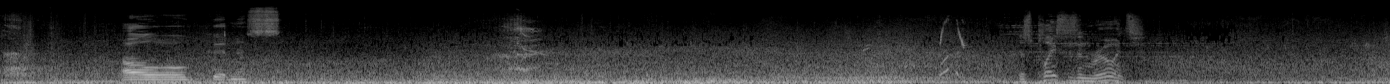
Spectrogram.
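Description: Wind rushes steadily past.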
